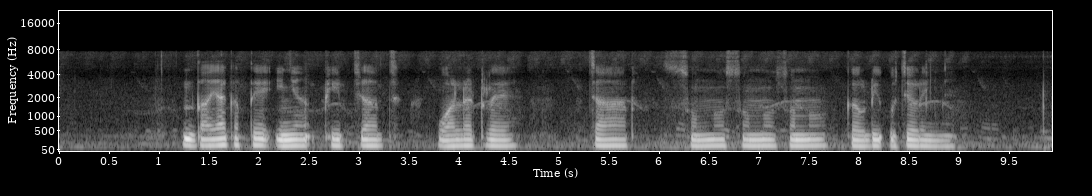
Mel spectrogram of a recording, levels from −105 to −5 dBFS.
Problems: background sounds at intervals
